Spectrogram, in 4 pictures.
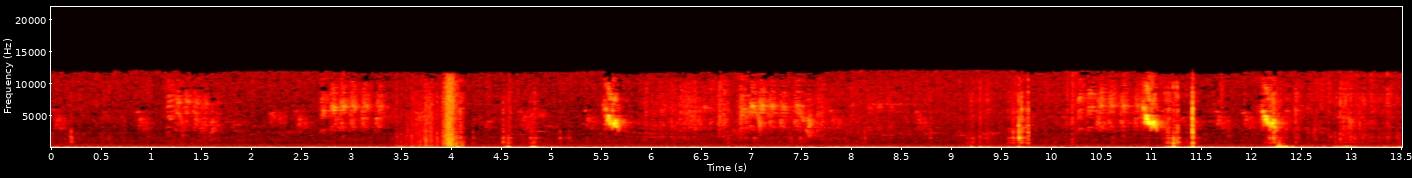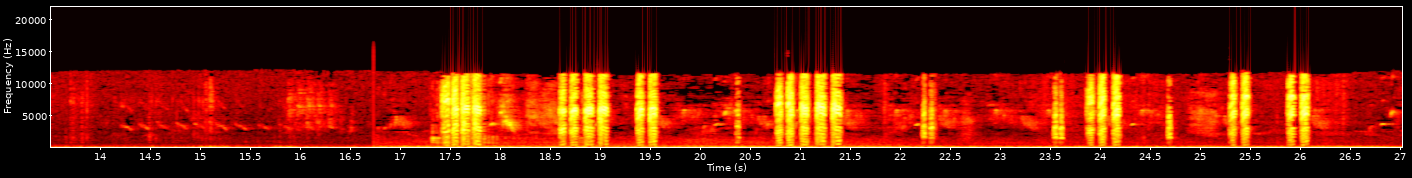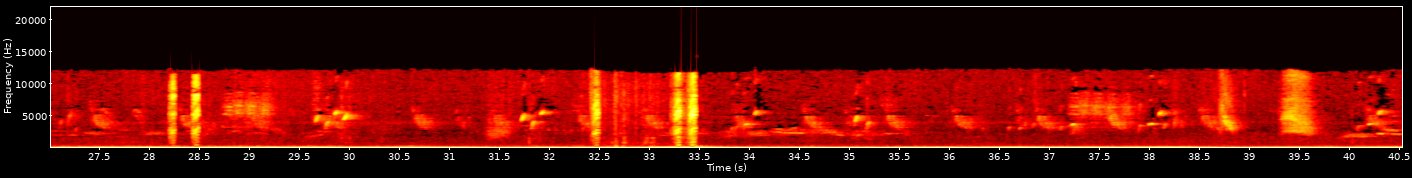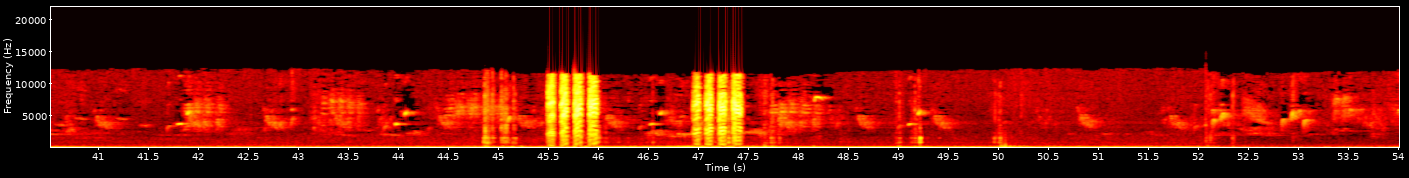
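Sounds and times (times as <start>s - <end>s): birds chirping and ticking: 0.0s - 54.0s
low steady hum: 0.0s - 54.0s.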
